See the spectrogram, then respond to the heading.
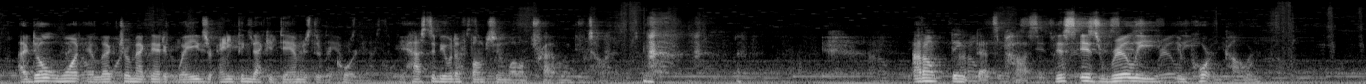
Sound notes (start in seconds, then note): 6.4 Collin chuckling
